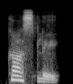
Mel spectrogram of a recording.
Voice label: "costly", Indian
